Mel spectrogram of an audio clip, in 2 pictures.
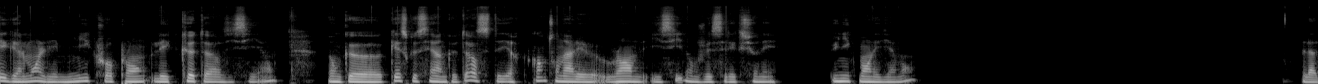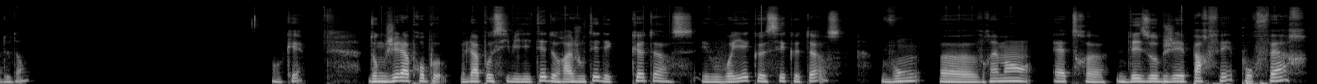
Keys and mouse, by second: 14.0-14.9 right drag, 19.4-23.0 drag, 23.6-26.3 middle drag.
